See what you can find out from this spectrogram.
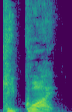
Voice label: silence; Escape from Tarkov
